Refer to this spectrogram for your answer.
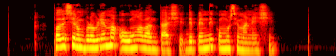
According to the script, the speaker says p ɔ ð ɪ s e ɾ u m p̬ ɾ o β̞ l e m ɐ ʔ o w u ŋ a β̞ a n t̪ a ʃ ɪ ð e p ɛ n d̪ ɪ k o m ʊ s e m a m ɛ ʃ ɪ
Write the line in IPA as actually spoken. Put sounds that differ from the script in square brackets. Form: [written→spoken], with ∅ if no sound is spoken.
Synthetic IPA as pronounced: p ɔ ð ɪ s e ɾ u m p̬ ɾ o β̞ l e m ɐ ʔ o w u ŋ a β̞ a n t̪ a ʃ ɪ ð e p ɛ n d̪ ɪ k o m ʊ s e m a [m→n] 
